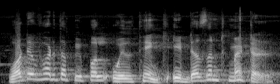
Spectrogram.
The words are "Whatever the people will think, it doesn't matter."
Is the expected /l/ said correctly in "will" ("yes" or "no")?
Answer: yes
